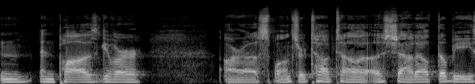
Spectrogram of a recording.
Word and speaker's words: TopTal: I mean, I got to admit, if no one has heard of TopTal, and it's spelled TOPTAL, TopTal, like as in top talent,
